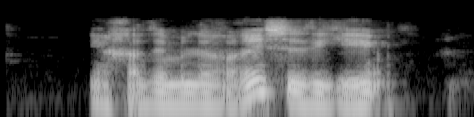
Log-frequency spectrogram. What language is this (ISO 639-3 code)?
kab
